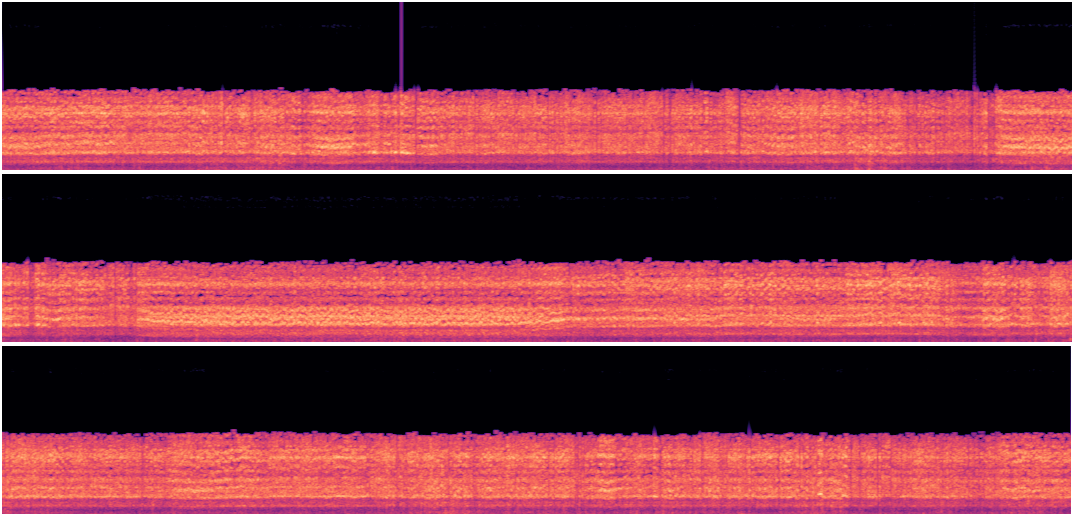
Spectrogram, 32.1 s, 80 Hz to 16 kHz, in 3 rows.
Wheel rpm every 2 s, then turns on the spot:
230, 230, 230, 230, 230, 220, 200, 190, 210, 220, 230, 230, 230, 230, 230, 230.
none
